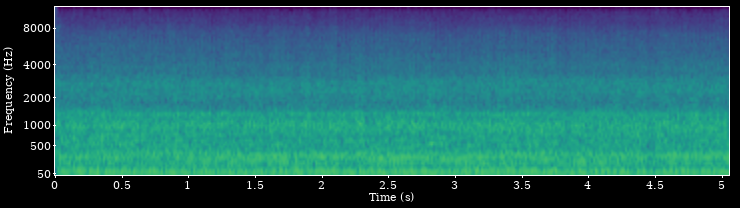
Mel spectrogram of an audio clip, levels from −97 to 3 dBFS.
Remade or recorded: recorded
